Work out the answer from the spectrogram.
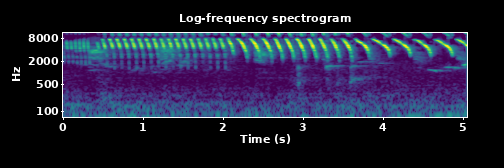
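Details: Long rolling canary song meant to prompt young canaries to sing: a dense rapid trill of high falling notes gradually slowing to wider-spaced swoops.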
